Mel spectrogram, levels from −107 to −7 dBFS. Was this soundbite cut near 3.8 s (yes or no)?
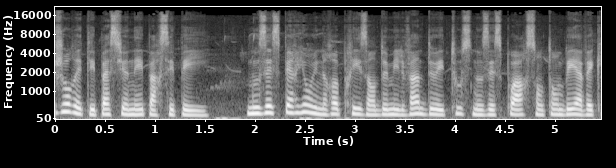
no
